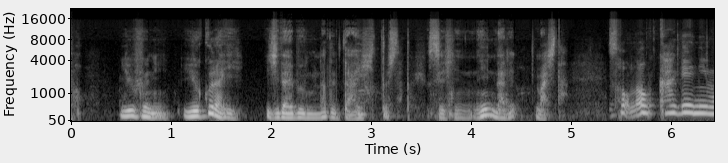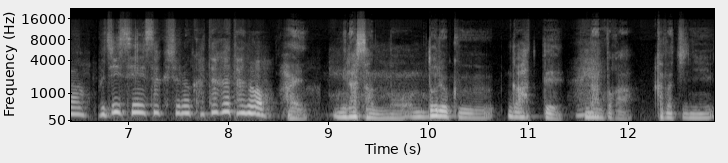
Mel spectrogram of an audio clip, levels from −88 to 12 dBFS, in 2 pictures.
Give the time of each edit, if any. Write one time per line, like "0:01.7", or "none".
0:03.5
